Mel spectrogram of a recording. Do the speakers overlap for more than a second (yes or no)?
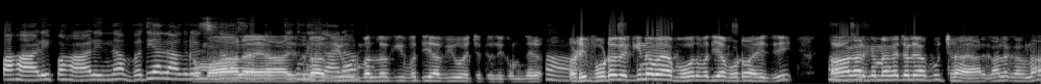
yes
